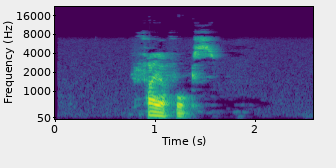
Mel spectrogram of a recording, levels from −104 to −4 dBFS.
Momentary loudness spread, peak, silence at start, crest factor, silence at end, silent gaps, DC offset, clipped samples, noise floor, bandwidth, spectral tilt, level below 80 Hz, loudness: 14 LU; -2 dBFS; 0.9 s; 18 dB; 1 s; none; under 0.1%; under 0.1%; -68 dBFS; 7.8 kHz; -5.5 dB/octave; -62 dBFS; -17 LUFS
